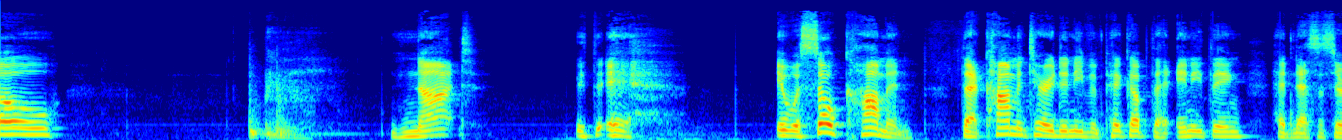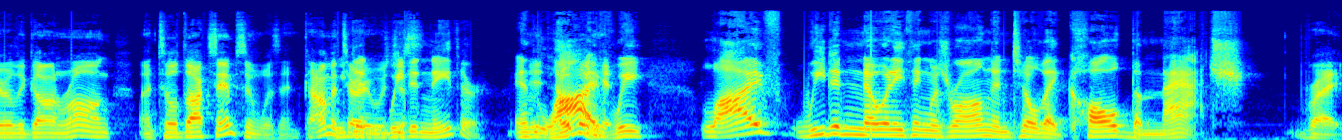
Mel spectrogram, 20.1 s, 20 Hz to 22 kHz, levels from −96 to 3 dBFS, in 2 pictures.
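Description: From 8.60 s to 19.60 s, after "commentary didn't even pick", periodic USB or driver dropouts blank roughly 2 ms every 0.5 s, heard as regular ticks.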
